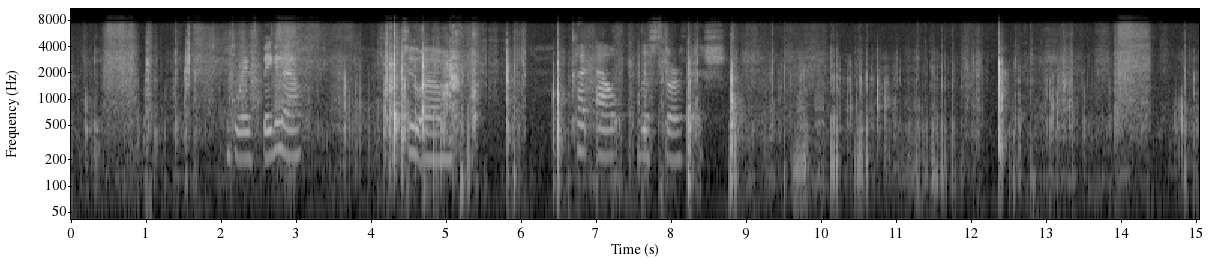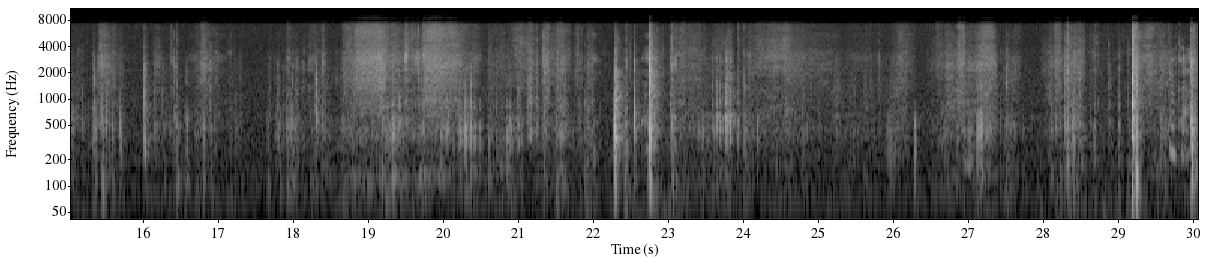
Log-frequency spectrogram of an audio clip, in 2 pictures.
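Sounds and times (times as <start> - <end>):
soft rustling and scraping: 0.0 - 30.0.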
